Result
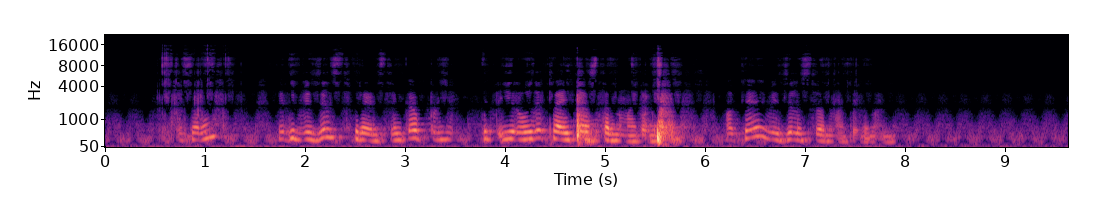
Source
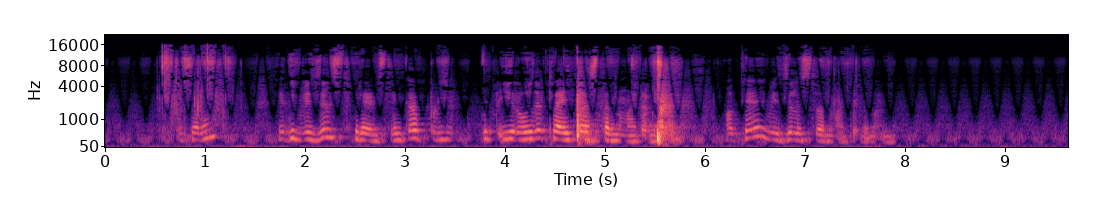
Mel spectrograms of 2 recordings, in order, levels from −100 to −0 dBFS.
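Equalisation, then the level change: running mean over 24 samples; +4.0 dB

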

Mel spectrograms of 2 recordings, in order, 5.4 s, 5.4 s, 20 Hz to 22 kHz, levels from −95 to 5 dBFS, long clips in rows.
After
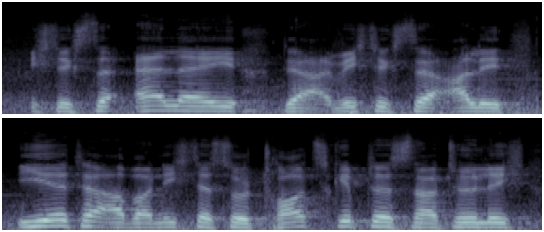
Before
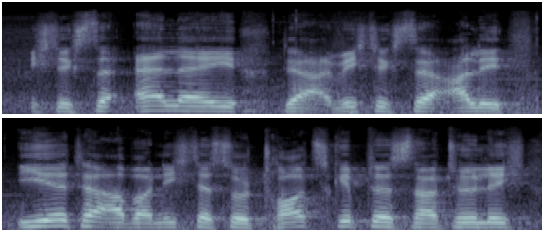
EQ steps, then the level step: tilt -4 dB/oct; low shelf 100 Hz -7.5 dB; -4.5 dB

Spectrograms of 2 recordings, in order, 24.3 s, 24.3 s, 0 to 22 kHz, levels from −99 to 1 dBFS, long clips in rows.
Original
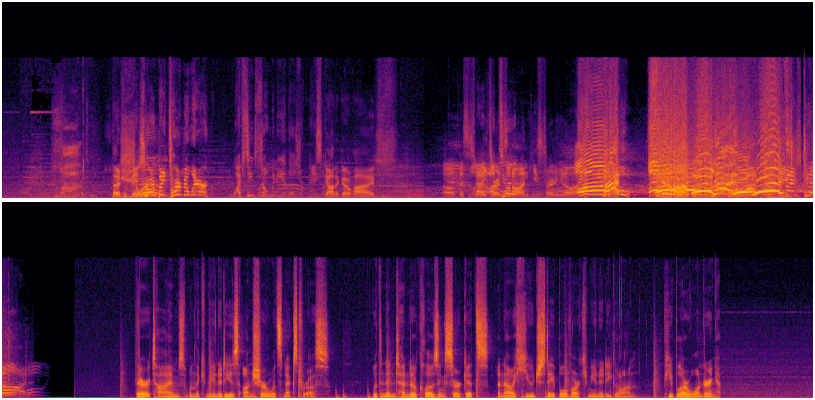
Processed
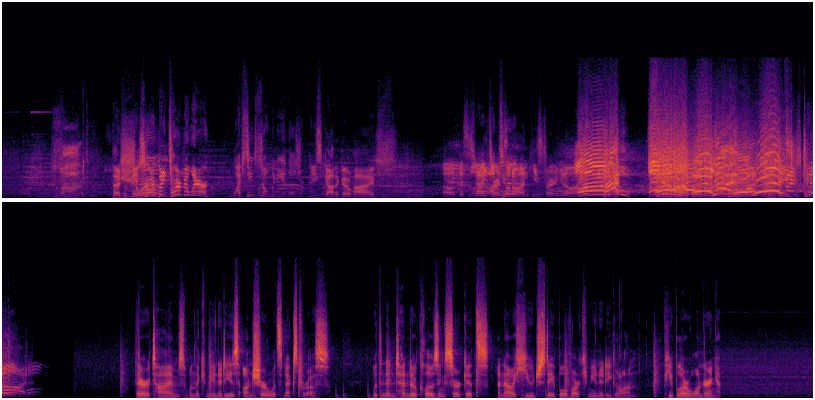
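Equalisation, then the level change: band-pass 4500 Hz, Q 1.3; high shelf 4500 Hz -7 dB; -2.5 dB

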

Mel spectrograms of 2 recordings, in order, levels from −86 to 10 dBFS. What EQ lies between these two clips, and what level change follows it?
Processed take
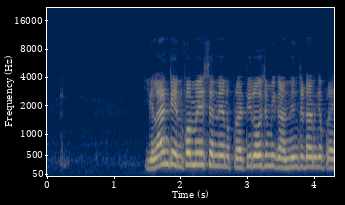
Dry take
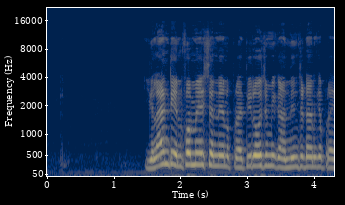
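BPF 310–2800 Hz; bell 510 Hz -5 dB 0.27 oct; notch 1200 Hz, Q 8.8; +8.5 dB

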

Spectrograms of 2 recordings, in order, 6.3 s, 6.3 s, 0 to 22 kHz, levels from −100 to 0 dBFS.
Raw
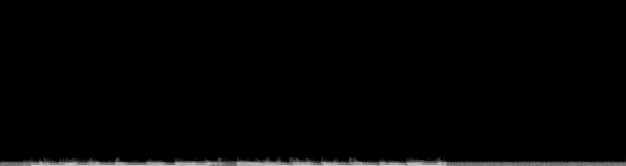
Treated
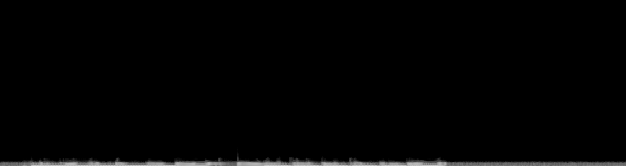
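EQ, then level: dynamic EQ 360 Hz, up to +4 dB, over -48 dBFS, Q 2.2; -3.0 dB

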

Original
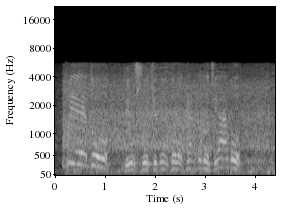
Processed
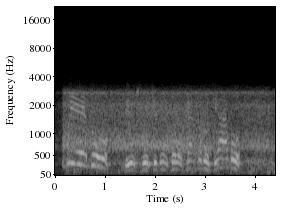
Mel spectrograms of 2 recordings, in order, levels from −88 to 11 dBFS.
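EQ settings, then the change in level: rippled Chebyshev low-pass 2800 Hz, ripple 9 dB; bell 280 Hz +9.5 dB 0.82 oct; -7.0 dB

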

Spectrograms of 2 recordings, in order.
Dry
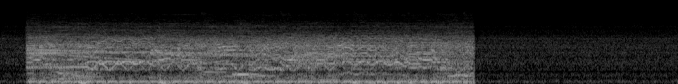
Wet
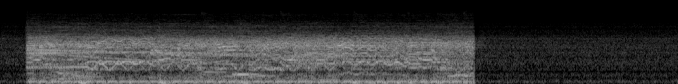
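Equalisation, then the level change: dynamic EQ 2700 Hz, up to +7 dB, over -45 dBFS, Q 2; +1.5 dB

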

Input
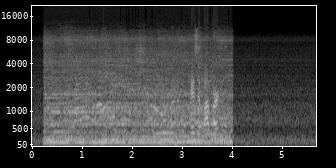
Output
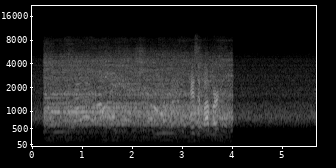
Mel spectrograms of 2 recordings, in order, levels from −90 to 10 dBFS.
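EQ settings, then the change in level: resonant high-pass 860 Hz, resonance Q 4.9; LPF 3700 Hz 24 dB/oct; differentiator; +2.5 dB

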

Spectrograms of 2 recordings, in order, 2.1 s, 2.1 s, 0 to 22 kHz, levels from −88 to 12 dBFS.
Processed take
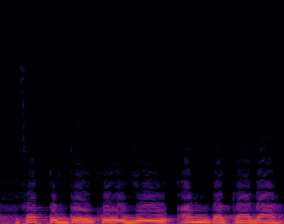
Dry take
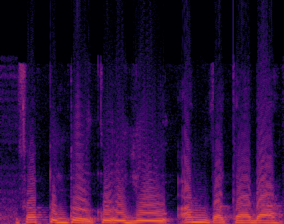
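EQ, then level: running mean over 39 samples; +3.0 dB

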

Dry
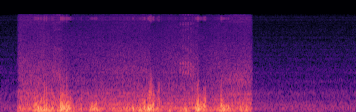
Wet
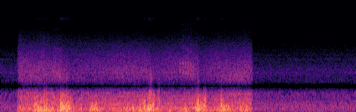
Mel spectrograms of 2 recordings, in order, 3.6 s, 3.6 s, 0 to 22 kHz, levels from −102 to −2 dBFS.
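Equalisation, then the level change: Butterworth band-stop 930 Hz, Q 1.5; LPF 1900 Hz 12 dB/oct; 0.0 dB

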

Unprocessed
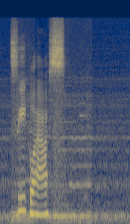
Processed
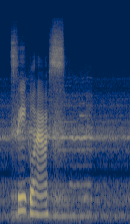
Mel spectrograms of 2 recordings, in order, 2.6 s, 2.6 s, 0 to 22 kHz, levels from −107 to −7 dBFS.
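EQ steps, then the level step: double band-pass 920 Hz, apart 2 oct; +5.5 dB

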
